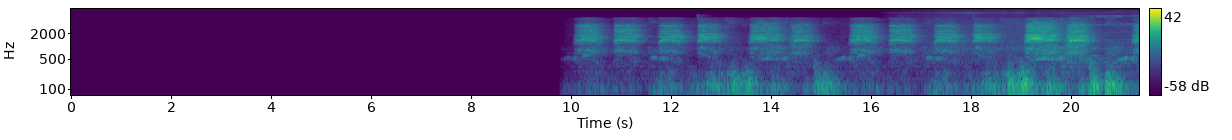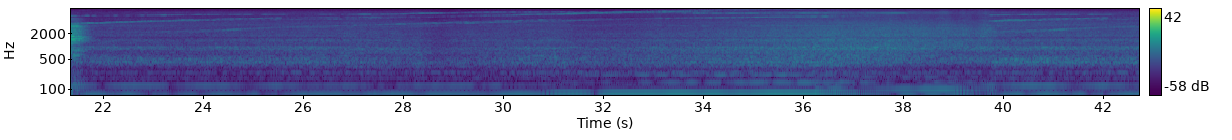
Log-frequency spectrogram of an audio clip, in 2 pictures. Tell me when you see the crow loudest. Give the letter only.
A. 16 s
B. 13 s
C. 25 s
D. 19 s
D.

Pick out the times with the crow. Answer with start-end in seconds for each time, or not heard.
10.0-21.6.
